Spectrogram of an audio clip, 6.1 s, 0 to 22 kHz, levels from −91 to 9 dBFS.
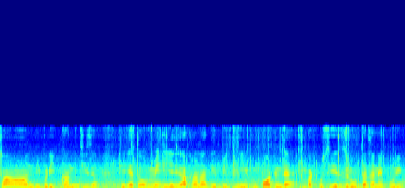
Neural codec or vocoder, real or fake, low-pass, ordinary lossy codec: none; real; 7.2 kHz; none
